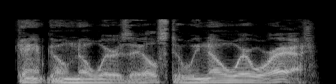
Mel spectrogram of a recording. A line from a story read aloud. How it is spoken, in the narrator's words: Pa said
